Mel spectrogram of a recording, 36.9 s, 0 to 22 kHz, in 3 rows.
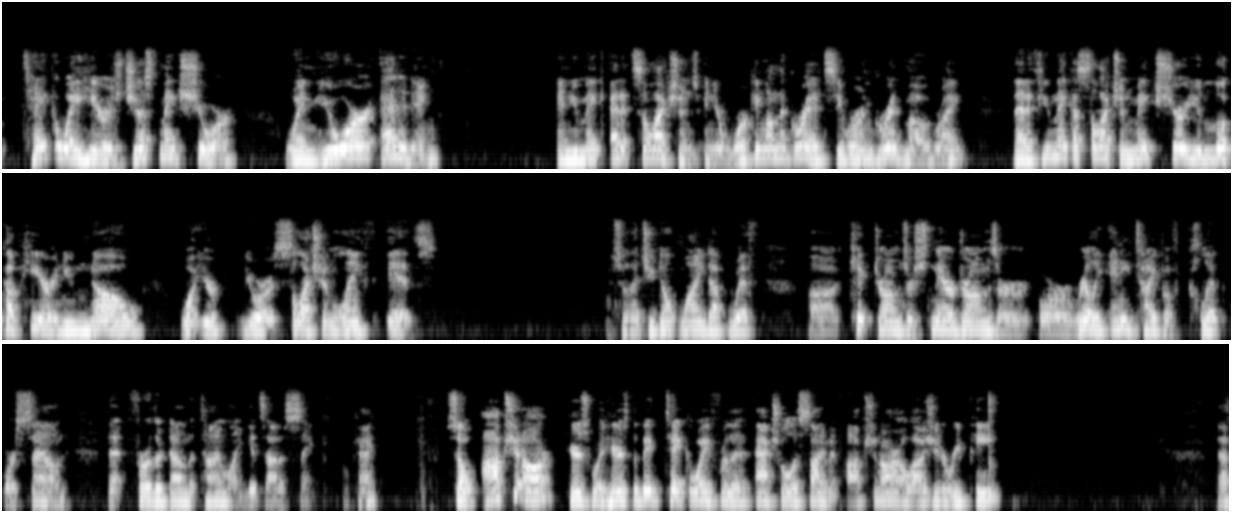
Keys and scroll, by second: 2.3 super+z, 4.4 Return, 5.1 super+z, 32.8 alt+r, 34.4 Return, 36.2 super+z.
